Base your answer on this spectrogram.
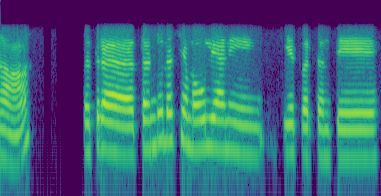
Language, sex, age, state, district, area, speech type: Sanskrit, female, 60+, Karnataka, Mysore, urban, conversation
